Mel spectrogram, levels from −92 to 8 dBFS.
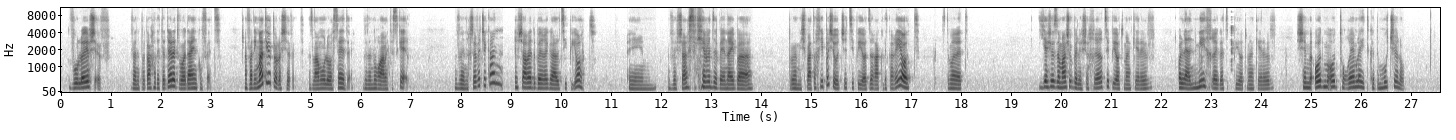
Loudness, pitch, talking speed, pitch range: -25 LUFS, 170 Hz, 135 wpm, 160-200 Hz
